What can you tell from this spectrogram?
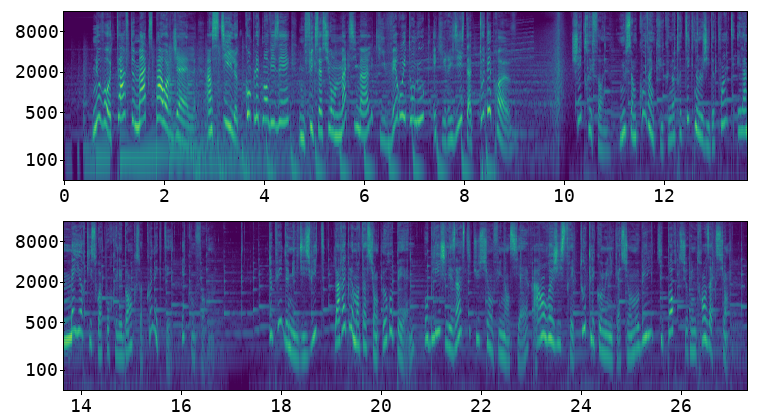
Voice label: French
